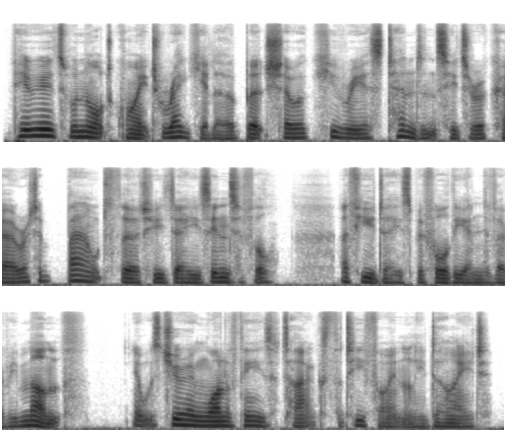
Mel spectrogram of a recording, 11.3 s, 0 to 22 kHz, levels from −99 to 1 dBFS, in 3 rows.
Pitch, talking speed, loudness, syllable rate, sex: 120 Hz, 200 wpm, -18 LUFS, 5.9 syllables/s, male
